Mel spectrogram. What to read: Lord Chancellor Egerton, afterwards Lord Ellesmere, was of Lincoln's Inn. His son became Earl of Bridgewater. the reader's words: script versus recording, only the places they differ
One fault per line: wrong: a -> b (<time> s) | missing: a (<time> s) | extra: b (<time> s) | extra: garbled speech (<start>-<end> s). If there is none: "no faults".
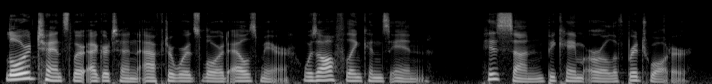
wrong: of -> off (3.2 s)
